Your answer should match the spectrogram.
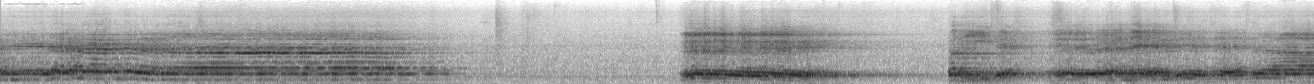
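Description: Chanted singing from improvisations on a Khorku death song: a long held vocal phrase fades out about four seconds in, and after a short pause two more phrases begin abruptly, the first sliding down in pitch.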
